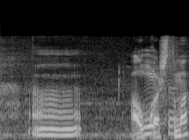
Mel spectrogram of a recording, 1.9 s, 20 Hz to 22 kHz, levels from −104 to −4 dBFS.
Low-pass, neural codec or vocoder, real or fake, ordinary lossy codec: none; none; real; none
